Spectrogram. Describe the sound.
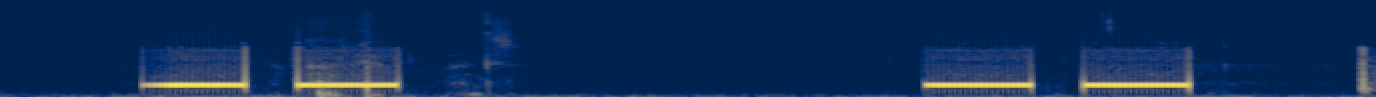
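Telephone ring tone as heard down a phone line while a call is placed: two pairs of steady, buzzing double bursts of a low-mid tone, separated by a pause of about two seconds.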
